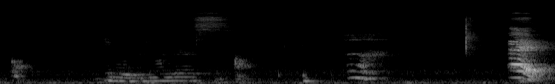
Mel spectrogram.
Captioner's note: sighs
